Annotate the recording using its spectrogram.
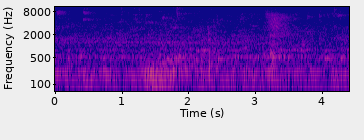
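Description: Peristaltic dosing pump running quietly with a low steady hum while dosing pH-down into the nutrient tank; a brief soft rustle about three seconds in.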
